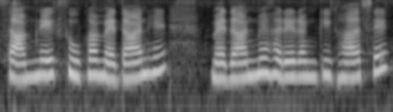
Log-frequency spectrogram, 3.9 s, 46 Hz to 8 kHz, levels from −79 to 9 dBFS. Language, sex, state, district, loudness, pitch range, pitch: Hindi, female, Madhya Pradesh, Bhopal, -15 LUFS, 225-260 Hz, 245 Hz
